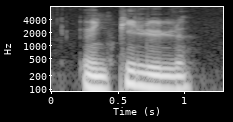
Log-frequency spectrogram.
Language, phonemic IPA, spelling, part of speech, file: French, /pi.lyl/, pilule, noun, Fr-pilule.ogg
- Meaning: 1. pill (small object to be swallowed) 2. the contraceptive pill 3. an unpleasant situation or piece of news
